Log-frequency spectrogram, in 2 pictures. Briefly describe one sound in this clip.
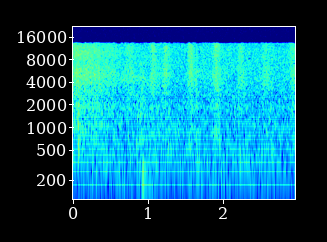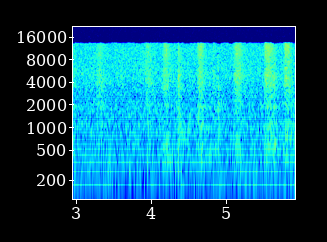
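A paintbrush softly brushes and taps against canvas.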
